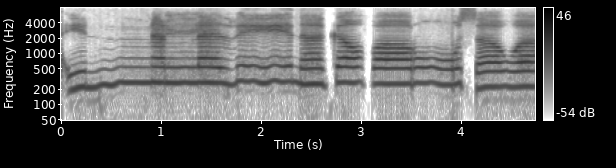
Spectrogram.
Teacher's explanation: Ingat di sini adalah hukum bacaan mad wajib muttasil. Panjang dia 4 atau 5 harakat. Maka panjangkan.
